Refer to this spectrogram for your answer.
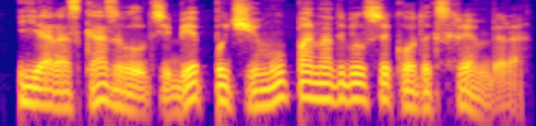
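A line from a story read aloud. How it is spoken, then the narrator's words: Gentle question. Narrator (Russian): мягко спросил шеф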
